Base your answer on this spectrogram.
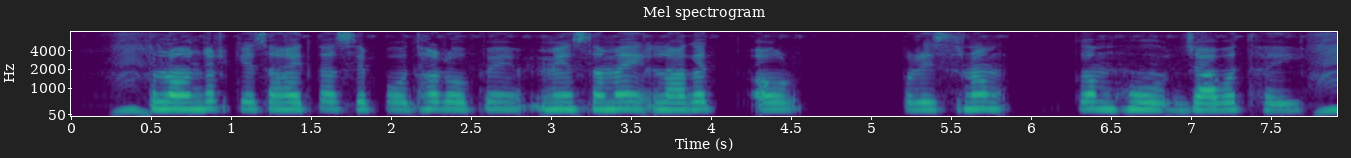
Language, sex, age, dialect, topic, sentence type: Magahi, female, 18-24, Central/Standard, banking, statement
